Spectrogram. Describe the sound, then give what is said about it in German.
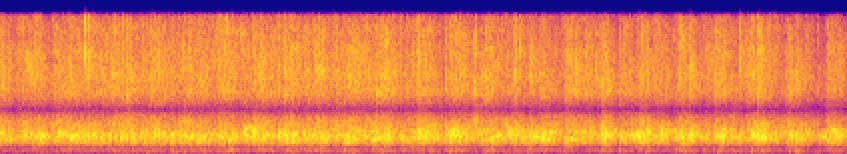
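A crowd at the GPN applauds the volunteer helpers steadily for several seconds, a dense, even wash of many hands clapping at once with no voices over it. “Ich finde, das ist überhaupt mal alles einen großen Applaus wert.”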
